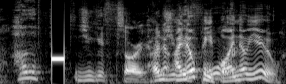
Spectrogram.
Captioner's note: beep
